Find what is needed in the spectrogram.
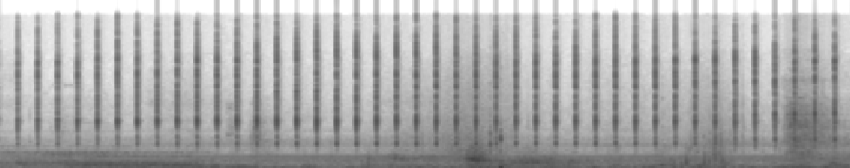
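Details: Focused shockwave therapy on a former football player's right knee for patellar tendinitis, adjusting angle over the tender area at a tolerable level: rapid regular clicking pulses about three per second over a low hum.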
